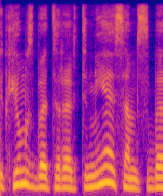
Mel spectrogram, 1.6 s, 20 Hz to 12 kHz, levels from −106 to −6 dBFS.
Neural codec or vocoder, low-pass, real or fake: codec, 44.1 kHz, 3.4 kbps, Pupu-Codec; 10.8 kHz; fake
